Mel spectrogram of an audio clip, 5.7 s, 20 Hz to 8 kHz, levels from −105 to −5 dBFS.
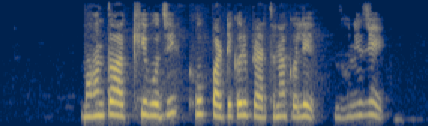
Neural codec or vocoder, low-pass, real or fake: none; 7.2 kHz; real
